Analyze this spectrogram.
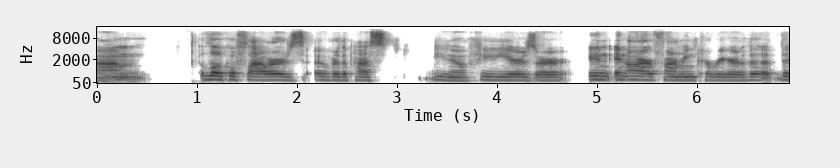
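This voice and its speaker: An ordinary speaking voice with an American accent, moderate pace, ordinary pitch variation and a quiet background. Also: woman. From Ohio, US Midwest. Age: 30s. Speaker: flower farmer. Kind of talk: interview.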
